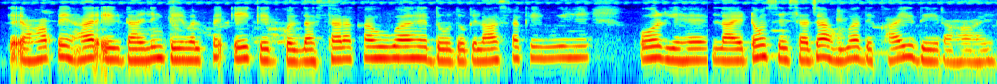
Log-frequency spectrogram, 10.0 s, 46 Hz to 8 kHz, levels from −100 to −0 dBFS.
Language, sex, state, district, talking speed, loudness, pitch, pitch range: Hindi, female, Chhattisgarh, Balrampur, 170 wpm, -16 LUFS, 215 Hz, 200-230 Hz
